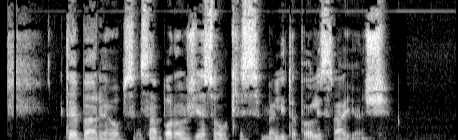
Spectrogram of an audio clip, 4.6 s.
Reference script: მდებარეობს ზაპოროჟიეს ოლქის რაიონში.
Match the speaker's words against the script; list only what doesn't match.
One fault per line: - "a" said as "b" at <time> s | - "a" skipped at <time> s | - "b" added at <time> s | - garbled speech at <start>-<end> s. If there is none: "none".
- "მელიტოპოლის" added at 2.7 s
